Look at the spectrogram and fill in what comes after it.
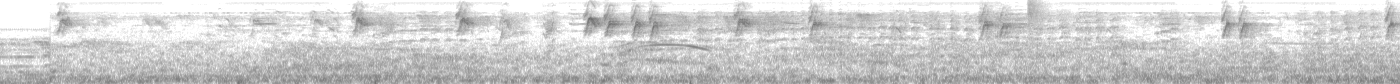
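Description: Birds chirping: short, high chirps repeated at irregular intervals, with one lower arching whistled note about six and a half seconds in.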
